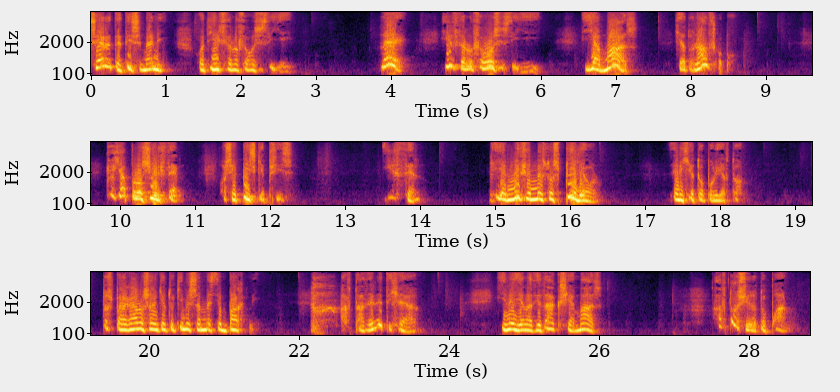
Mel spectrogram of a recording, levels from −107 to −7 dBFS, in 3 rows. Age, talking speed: 60-79, 120 wpm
